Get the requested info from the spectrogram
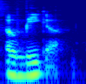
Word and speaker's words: Omega: Omega. It's pronounced Omega.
